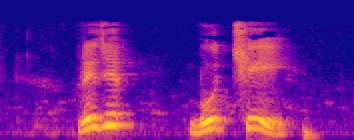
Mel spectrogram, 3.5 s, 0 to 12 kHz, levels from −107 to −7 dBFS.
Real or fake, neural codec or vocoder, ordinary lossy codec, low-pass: real; none; AAC, 64 kbps; 7.2 kHz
